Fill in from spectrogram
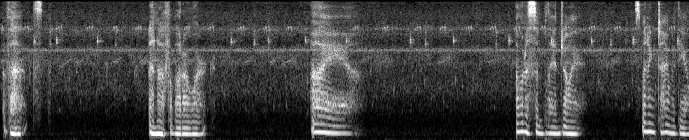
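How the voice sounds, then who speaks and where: A dark, mellow-voiced vampire wife played by a woman in an intimate ASMR roleplay, weary and imperious but tender. She speaks in formal, hesitant phrases at an unhurried pace, with night insects chirping behind her. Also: sits low, slight background noise. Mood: wistful, affectionate. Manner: measured, hesitant, formal wording.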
